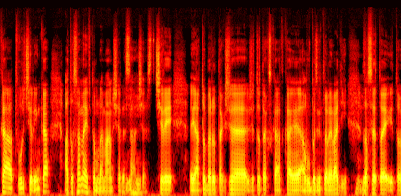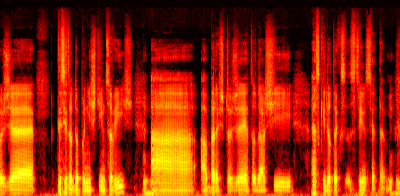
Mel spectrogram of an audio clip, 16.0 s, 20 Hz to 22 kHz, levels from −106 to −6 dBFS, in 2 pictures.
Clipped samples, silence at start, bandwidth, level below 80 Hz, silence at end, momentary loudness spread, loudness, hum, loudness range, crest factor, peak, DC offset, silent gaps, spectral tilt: under 0.1%; 0 s; 16 kHz; -50 dBFS; 0 s; 10 LU; -31 LUFS; none; 3 LU; 18 dB; -14 dBFS; under 0.1%; none; -5 dB/octave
